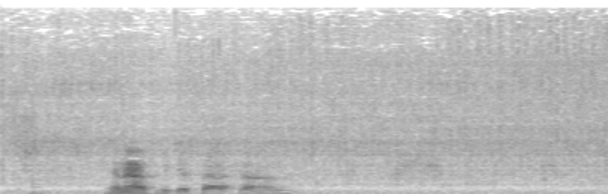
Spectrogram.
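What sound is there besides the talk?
beef browning in a hot pan for Thai curry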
